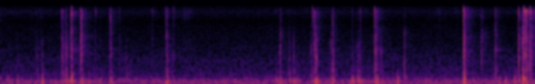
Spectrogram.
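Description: Long mint acrylic nails tap and scratch a flat sheet of clear and blue plastic rhinestone stickers on white backing, lying on a glitter surface. Quiet, sharp, bright clicks and brief scratches come in a scattered, irregular series, with clusters near the start, middle and end over a low background hum.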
